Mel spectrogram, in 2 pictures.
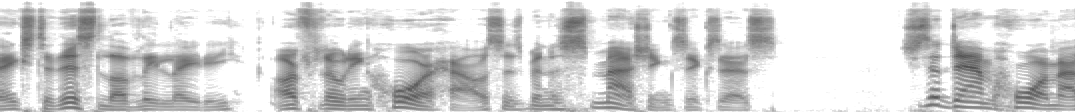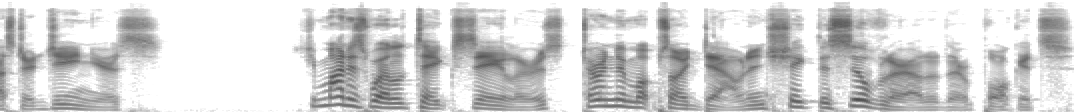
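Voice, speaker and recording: A man's put-on character voice at medium pitch, moderate pace and very wide pitch swings. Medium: read story.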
